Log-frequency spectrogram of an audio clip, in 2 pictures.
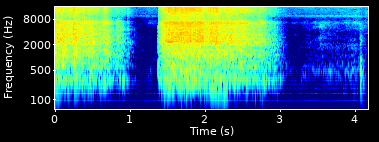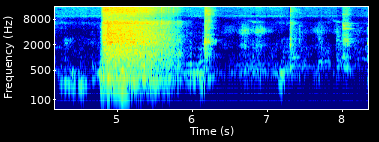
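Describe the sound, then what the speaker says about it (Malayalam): Ginger and garlic are crushed for a clam meat roast, two loud grinding bursts from a small mixer or crusher, each lasting over a second, separated by quiet with faint kitchen clatter. "ഇഞ്ചിയും വെളുത്തുള്ളിയും കൂടെ ചതയ്ക്കാം."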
